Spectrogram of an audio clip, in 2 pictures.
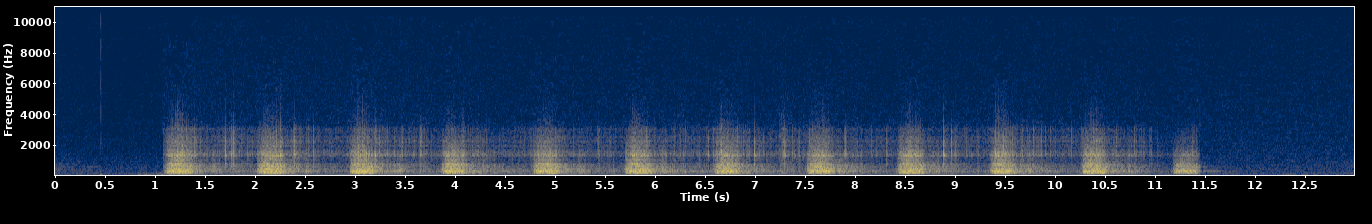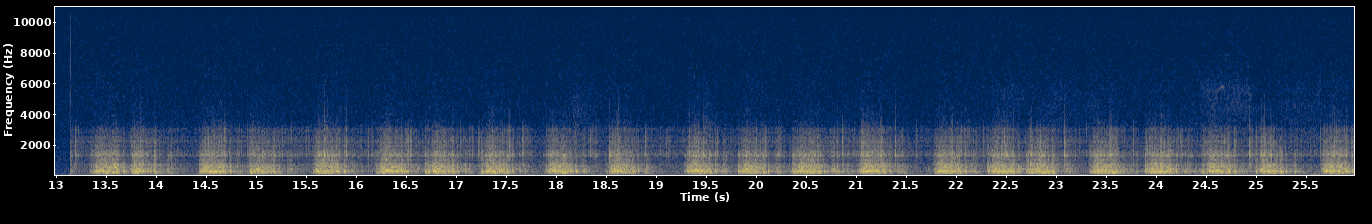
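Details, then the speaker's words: Two heart recordings at about 65 beats a minute, murmur through both systole and diastole with the second heart sound preserved, not obliterated: a double systolic-diastolic murmur rather than a continuous one. "El soplo se llama continuo cuando se continúa sin interrupción en ambos silencios, englobando el segundo ruido, es decir, borrándolo. Si no engloba el segundo ruido, se llama soplo doble."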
